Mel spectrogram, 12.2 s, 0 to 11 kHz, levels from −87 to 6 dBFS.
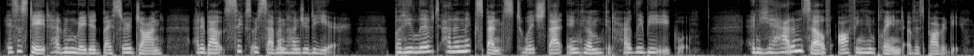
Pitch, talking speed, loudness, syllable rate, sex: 225 Hz, 190 wpm, -19 LUFS, 6.0 syllables/s, female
